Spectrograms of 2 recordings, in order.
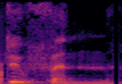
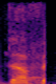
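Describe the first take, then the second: First: "Duffin" with a long "oo", like "DOO-fin"; Duffin as "Doofin". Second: "Duffin" with a short "uh" as in muffin; Duffin rhyming with muffin. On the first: Host offering a second guess at a surname, "Duffin" said as "DOO-fin". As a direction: say "Duffin" with "doo" as first syllable, softly. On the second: Host checking a guest's surname, "Duffin" said with short "uh". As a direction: say "Duffin" with the first vowel of "duff". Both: Shown as a demonstration. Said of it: "make sure that I'm pronouncing it correctly".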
